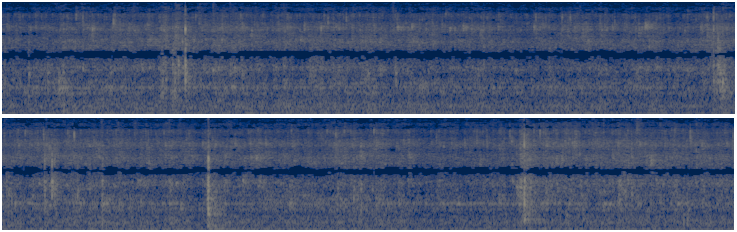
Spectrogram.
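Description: A steady rushing hiss, with a few light clicks and clinks of a knife and a metal butter dish as a block of butter is unwrapped, cut and set in the dish.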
